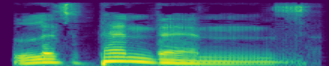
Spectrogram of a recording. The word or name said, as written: lis pendens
